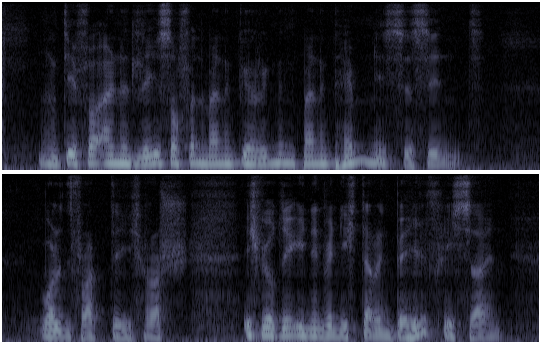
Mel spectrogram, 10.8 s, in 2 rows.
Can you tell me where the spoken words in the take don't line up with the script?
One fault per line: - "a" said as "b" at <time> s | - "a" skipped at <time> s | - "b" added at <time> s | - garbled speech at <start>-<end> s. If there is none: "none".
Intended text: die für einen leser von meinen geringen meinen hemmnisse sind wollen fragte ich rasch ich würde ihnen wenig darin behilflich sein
none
